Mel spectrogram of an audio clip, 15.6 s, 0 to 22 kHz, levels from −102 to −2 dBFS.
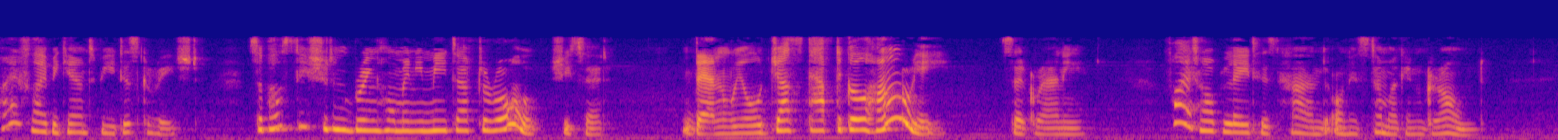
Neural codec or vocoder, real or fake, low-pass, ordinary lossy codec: none; real; 7.2 kHz; MP3, 64 kbps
